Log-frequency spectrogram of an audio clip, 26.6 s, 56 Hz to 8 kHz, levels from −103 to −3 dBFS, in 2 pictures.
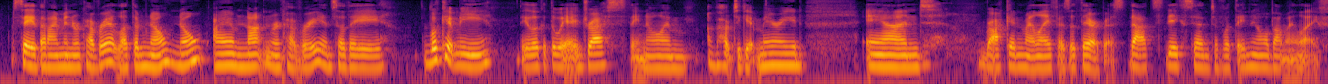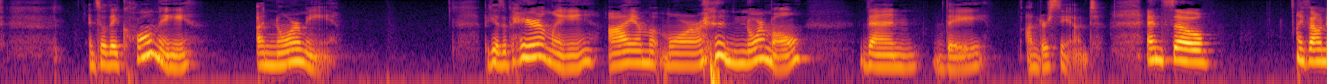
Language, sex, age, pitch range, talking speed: English, female, 20-39, 155-200 Hz, 165 wpm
